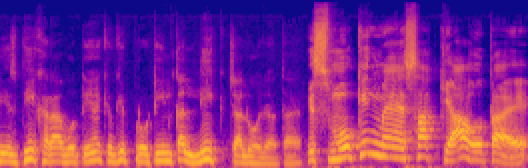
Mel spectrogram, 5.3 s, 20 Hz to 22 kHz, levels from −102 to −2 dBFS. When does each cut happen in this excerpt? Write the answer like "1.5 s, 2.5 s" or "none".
2.9 s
